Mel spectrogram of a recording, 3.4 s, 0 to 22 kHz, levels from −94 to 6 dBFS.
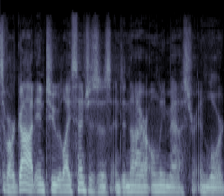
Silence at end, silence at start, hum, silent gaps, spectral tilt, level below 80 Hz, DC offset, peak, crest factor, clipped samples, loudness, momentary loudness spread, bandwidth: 0 s; 0 s; none; none; -5 dB/octave; -66 dBFS; under 0.1%; -6 dBFS; 20 dB; under 0.1%; -27 LUFS; 7 LU; 16.5 kHz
